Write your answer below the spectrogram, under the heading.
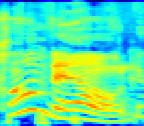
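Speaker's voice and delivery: mock soothing pleading tone, pitched high and loud.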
